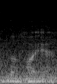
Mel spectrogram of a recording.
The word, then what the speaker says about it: La Jolla: i'll drop you off what's it called it's pronounced la jolla it's right here thanks no knows who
